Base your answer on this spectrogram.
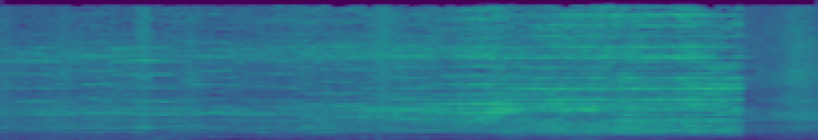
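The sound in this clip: Mobile phone ringing with a continuous bright electronic ringtone, its tones holding steady and growing slightly louder before cutting off abruptly near the end.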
